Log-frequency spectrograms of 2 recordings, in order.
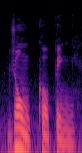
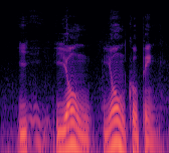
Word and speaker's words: Jönköping: So, is the J a Y for you guys? Jönköping. Like that?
